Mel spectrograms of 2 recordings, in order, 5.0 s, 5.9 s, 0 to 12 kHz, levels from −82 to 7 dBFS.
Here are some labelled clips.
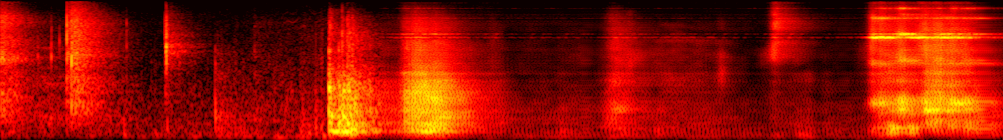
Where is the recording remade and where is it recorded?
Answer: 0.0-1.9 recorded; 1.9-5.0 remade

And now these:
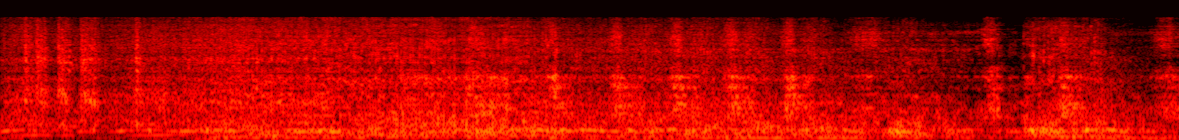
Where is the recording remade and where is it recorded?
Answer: 0.0-1.2 recorded; 1.2-2.8 remade; 2.8-4.3 recorded; 4.3-5.3 remade; 5.3-5.9 recorded

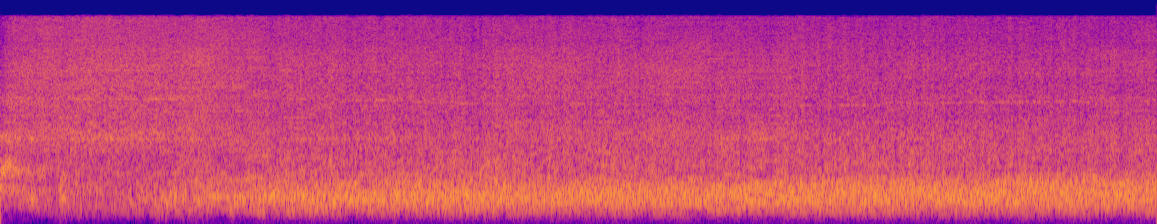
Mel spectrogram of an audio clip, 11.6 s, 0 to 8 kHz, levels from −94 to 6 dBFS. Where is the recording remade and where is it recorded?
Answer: 0.0-0.6 remade; 0.6-1.8 recorded; 1.8-2.8 remade; 2.8-6.5 recorded; 6.5-7.9 remade; 7.9-10.9 recorded; 10.9-11.6 remade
